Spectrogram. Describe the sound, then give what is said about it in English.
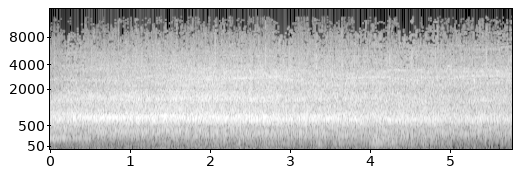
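A huge crowd at a fight in the O2 arena roars and cheers without pause, a dense, loud wash of voices and applause that holds steady for several seconds with no single voice standing out. “When you walked out here, the energy was unbelievable. This crowd lost their mind.”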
